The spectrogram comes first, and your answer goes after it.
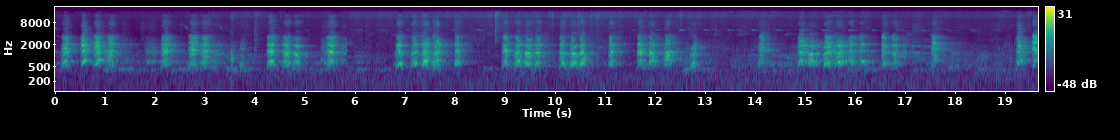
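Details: At a wild boar enclosure, two Karelo-Finnish Laikas, two-year-old Rus-Fin and eight-month-old Kaya, train for trials. Persistent bright barking comes in dense bursts of several barks with brief pauses throughout.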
